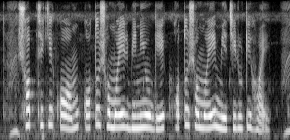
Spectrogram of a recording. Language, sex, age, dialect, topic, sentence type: Bengali, female, 18-24, Rajbangshi, banking, question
